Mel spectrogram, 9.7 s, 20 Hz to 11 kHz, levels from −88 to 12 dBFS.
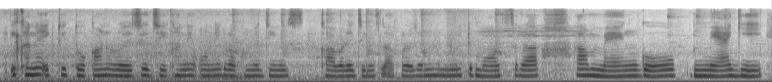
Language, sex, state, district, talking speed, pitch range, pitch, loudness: Bengali, female, West Bengal, Dakshin Dinajpur, 105 wpm, 195-210 Hz, 200 Hz, -17 LUFS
